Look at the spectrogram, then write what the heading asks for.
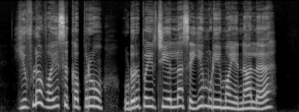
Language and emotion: Tamil, sad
